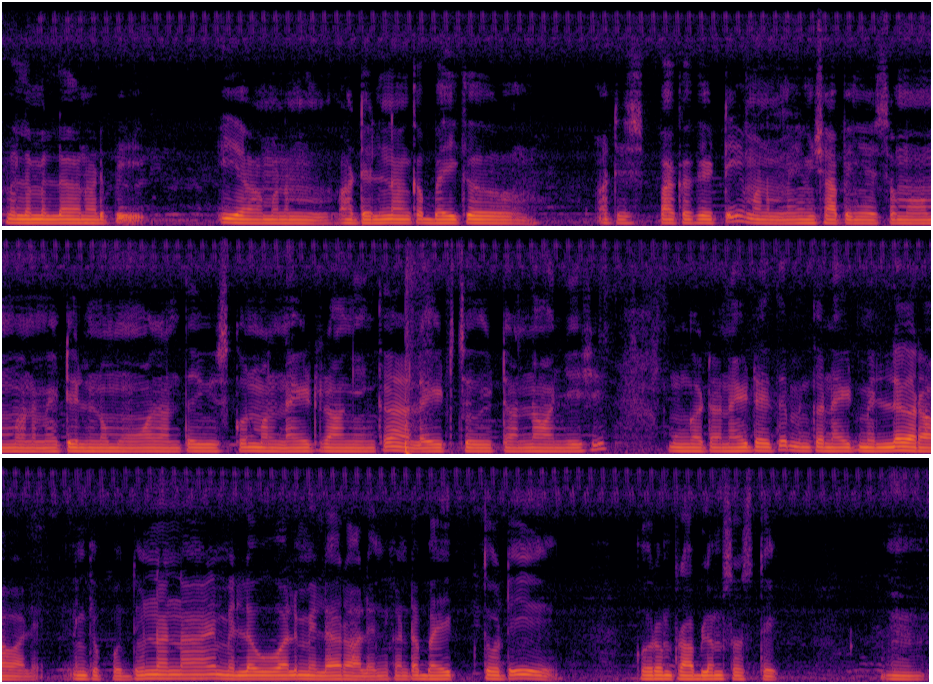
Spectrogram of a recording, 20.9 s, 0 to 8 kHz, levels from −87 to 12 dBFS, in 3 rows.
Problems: constant background noise, background conversations at intervals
